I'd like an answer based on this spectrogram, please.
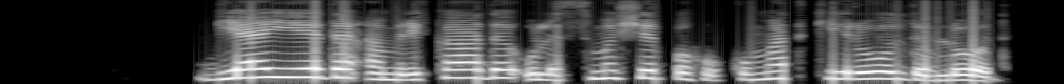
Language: Pashto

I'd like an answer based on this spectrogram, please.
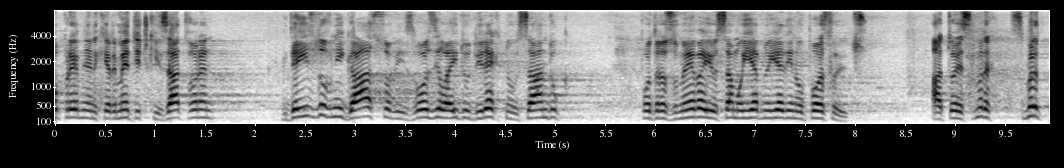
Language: Serbian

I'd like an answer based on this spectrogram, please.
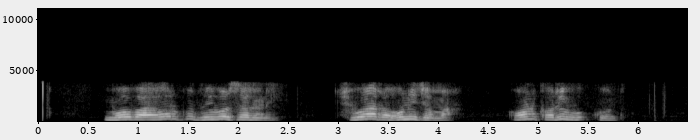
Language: Odia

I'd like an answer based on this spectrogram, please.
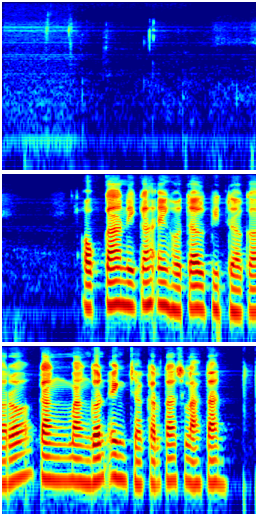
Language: Javanese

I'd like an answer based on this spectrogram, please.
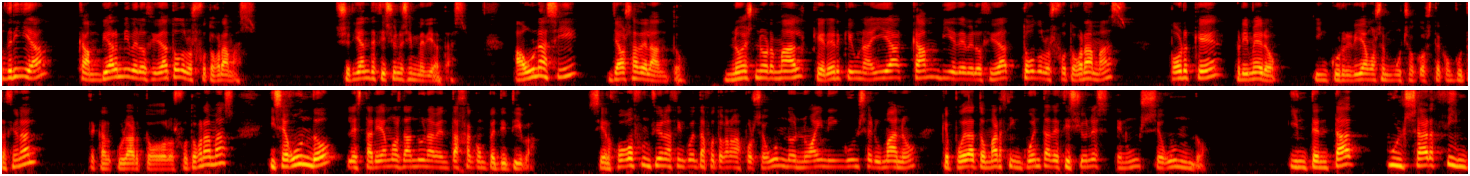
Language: Spanish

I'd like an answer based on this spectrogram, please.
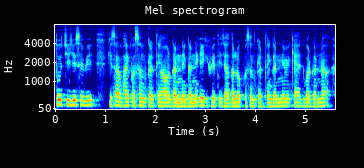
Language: Hindi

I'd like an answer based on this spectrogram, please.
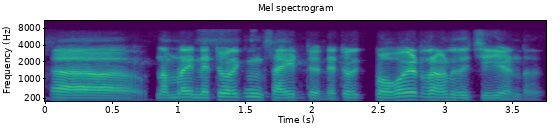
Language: Malayalam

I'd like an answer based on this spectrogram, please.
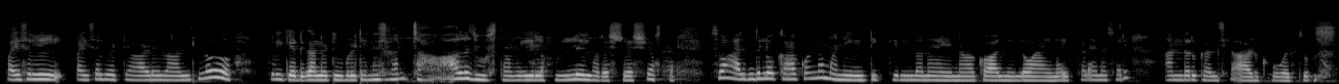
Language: Telugu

